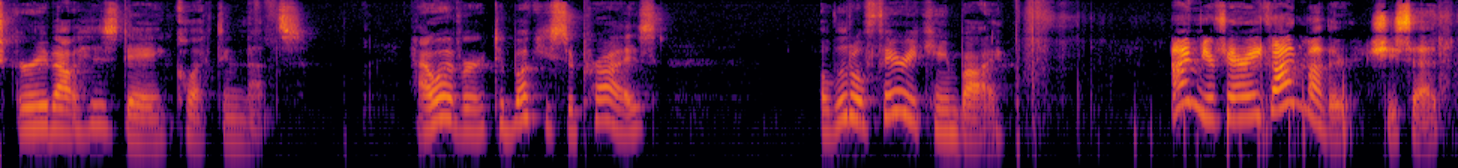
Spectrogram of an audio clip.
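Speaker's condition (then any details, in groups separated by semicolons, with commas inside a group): No condition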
